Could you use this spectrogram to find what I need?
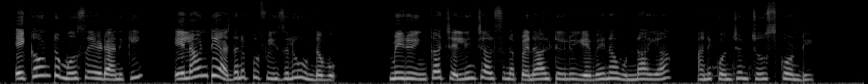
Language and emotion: Telugu, fearful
